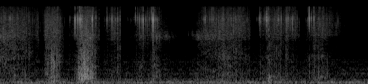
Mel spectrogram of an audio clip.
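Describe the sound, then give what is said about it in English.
A small microphone rubs against a beard, making loud, scratchy rustling and crackling in many uneven bursts that continue throughout, with no voice. “So that's the sound of my little microphone rubbing on my beard.”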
